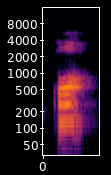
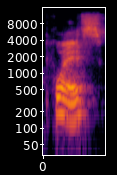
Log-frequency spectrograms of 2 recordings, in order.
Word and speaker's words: pues: those words, they say por and pa instead of por and para. And of course, there's also the word pues, which in Chilean is famously po.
